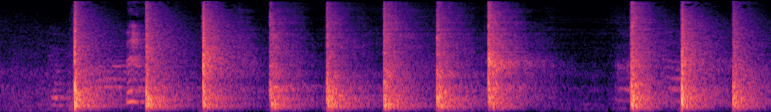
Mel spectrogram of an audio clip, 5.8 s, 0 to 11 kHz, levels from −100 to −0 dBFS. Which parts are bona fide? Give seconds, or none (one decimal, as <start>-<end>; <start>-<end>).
0.0-1.8; 4.9-5.8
